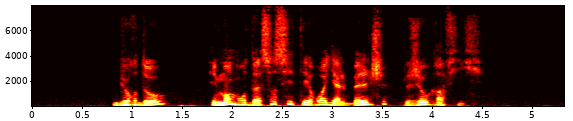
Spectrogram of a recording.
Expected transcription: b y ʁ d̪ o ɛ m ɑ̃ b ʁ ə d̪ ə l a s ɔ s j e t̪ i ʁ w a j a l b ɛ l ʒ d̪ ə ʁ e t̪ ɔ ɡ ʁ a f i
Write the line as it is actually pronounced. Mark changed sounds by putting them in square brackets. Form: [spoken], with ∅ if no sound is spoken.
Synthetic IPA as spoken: b y ʁ d̪ o ɛ m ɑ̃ b ʁ ə d̪ ə l a s ɔ s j e t̪ [e] ʁ w a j a l b ɛ l ʒ d̪ ə [ʒ] e [∅] ɔ ɡ ʁ a f i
